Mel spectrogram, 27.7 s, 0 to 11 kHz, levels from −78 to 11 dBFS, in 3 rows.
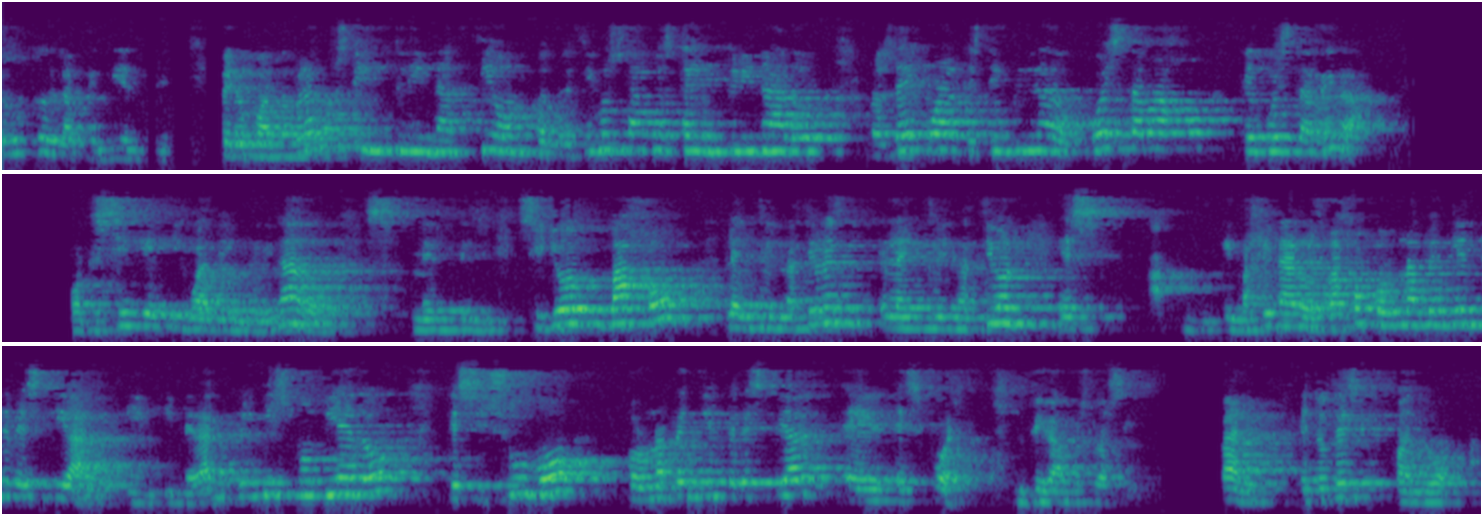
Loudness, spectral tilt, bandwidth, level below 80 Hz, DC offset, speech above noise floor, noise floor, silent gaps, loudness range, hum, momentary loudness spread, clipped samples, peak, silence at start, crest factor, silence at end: -24 LUFS; -4 dB/octave; 8.4 kHz; -72 dBFS; under 0.1%; over 66 dB; under -90 dBFS; 1.09-1.16 s, 1.30-1.36 s, 8.84-9.67 s, 25.80-26.10 s; 5 LU; none; 12 LU; under 0.1%; -4 dBFS; 0 s; 20 dB; 0 s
